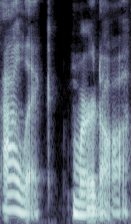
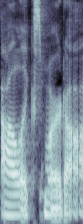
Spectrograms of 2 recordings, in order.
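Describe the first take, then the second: First: The first name ends with a 'k' sound. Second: The first name ends with a 'ks' sound. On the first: The speaker calls it right. "However, his name is Alec Murdaugh" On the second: The speaker calls it wrong. "you would think his name is Alex Murdaugh"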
